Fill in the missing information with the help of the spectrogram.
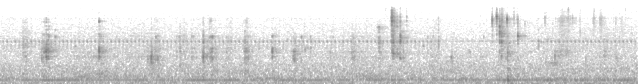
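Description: Faint, wet chewing and mouth smacks of a person eating a slice of mushroom and cheese pizza: soft irregular clicks, with a few louder smacks about four and five seconds in.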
